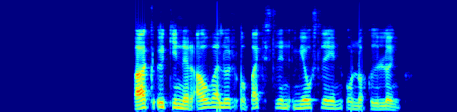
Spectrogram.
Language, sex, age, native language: Icelandic, male, 40-49, Icelandic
